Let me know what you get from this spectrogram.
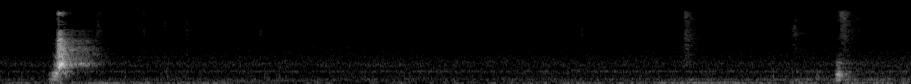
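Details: Dachshund giving a single sharp, loud bark, followed by a long quiet stretch with faint household sounds and a second, softer bark near the end.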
